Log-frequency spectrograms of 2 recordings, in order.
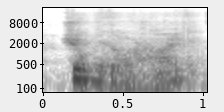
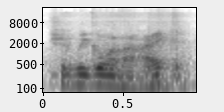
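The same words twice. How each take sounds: First: High, hushed whisper teasing the dog; soft whisper to an eager puppy; excited whisper to dog. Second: Said in the usual way. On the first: Real, not acted. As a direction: whisper it like a secret treat.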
